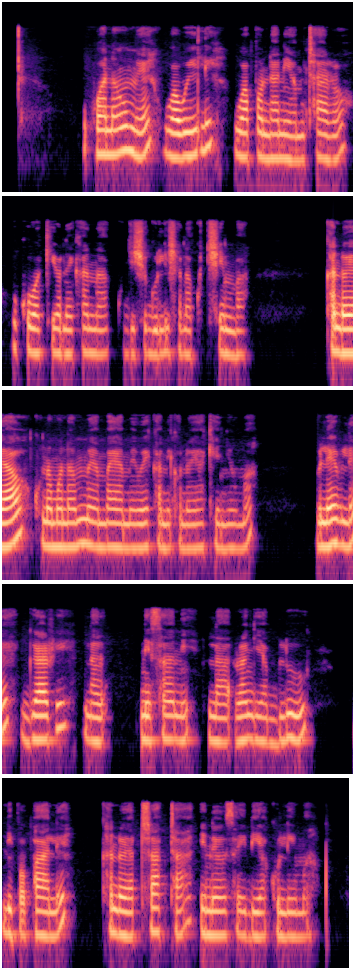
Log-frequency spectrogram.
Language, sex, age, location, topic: Swahili, female, 25-35, Nairobi, government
